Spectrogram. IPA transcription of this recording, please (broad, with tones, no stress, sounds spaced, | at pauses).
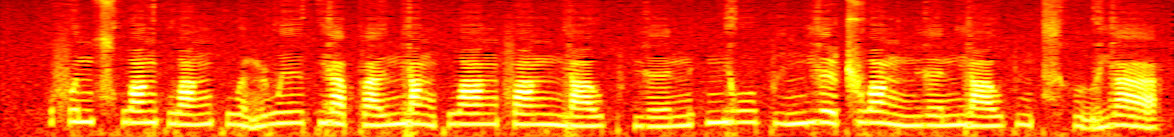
f ə˥ n t͡sʰ w ɑ˥ ŋ t̪ w ɑ˧˥ ŋ k w ə̰˨˩ n ɻ w e˥ ɪ̯ t̪ j ä˥˩ p a˧˥ ɪ̯ n̪ j ɑ˥˩ ŋ k w ɑ˥ ŋ f ɑ˥ ŋ n̪ j ɑ˧˥ ʊ̯ pʰ ɥ ɛ˧˥ n | n̪ j o˥ ʊ̯ p i˧˥ ŋ j ɛ˥˧ ʈ͡ʂ w ɑ˥˩ ŋ n̪ ɥ ɛ˧˥ n j ɑ˧˥ ʊ̯ p i˧ ŋ t͡sʰ ɹ̩˨˩ j ä˥˩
